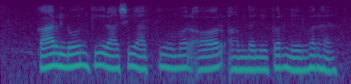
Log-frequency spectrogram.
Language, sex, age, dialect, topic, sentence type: Hindi, female, 36-40, Marwari Dhudhari, banking, statement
